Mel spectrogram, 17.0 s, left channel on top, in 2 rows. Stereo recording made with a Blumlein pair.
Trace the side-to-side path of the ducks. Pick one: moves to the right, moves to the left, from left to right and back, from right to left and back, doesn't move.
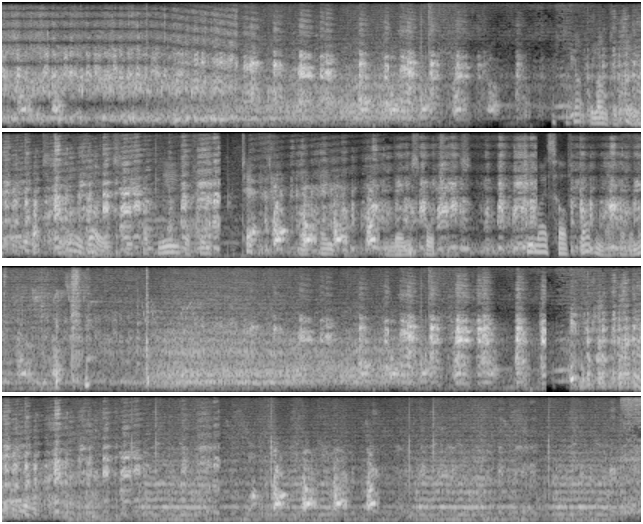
from left to right and back.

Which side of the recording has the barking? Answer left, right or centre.
centre.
